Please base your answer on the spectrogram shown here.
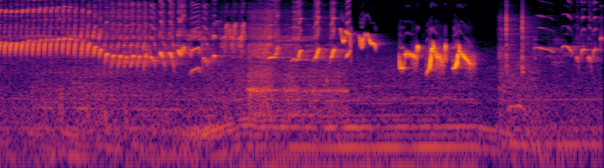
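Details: White-rumped shama, a female used as a lure bird, sings a long descending trilled whistle, then clicks and sharp chirps, ending with short downslurred whistled phrases.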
